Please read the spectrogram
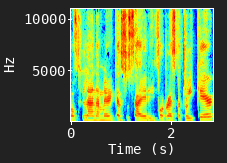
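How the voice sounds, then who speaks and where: A woman's bright, sharp, fairly high voice in a Spanish accent, against a quiet background. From Colombia. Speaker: respiratory therapist. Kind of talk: interview.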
